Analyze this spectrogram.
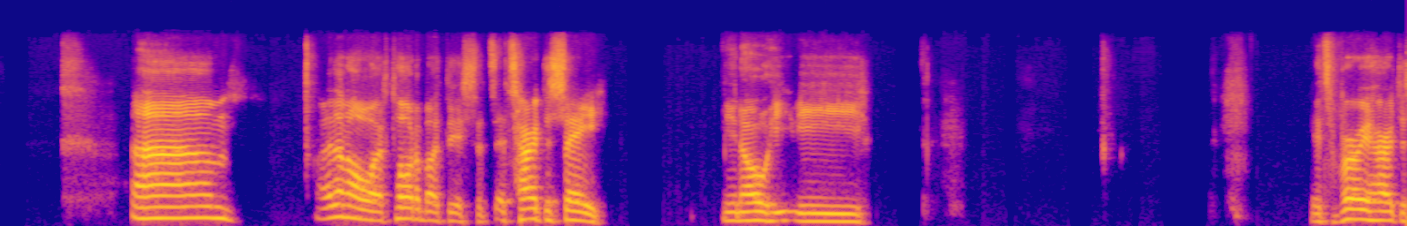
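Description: A man speaks with animation over an online call.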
